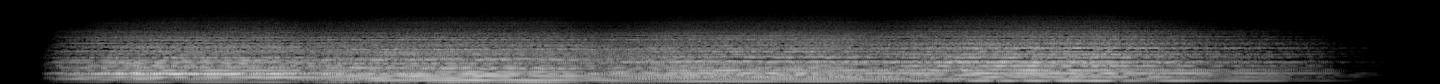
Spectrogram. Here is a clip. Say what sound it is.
made with vst instruments
ambience, ambient, atmosphere, background, background-sound, cinematic, dark, deep, drama, dramatic, drone, film, hollywood, horror, mood, movie, music, pad, scary, sci-fi, soundscape, space, spooky, suspense, thiller, thrill, trailer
